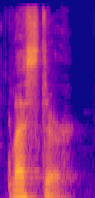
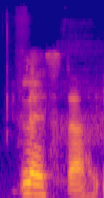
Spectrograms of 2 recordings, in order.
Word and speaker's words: Leicester: he taught me how to say it. I'm still scared of it. Leicester. – Leicester, yes.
